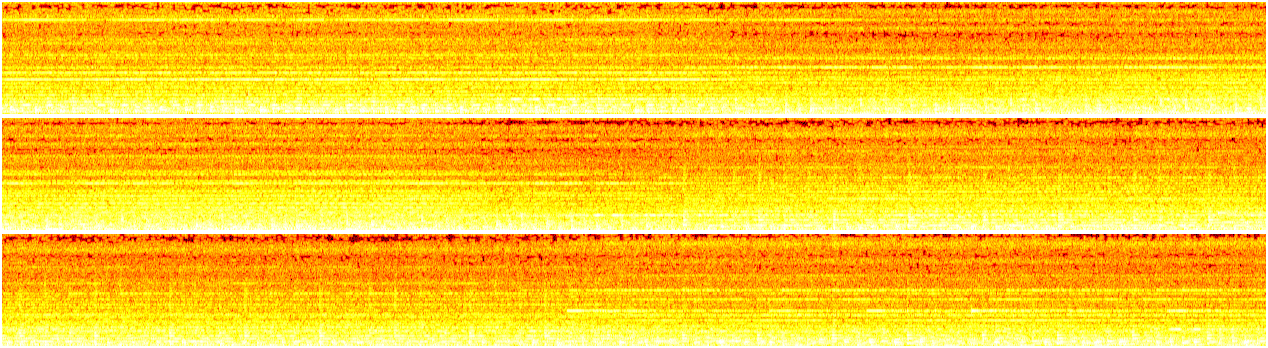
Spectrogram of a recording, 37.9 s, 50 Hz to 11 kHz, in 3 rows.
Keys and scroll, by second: 2.2 Return, 2.2 typing, 4.4 4, 4.4 0, 7.2 n, 10.0 ctrl+b, 20.7 x, 23.5 typing, 24.0 Return, 27.4 z, 29.2 Escape, 36.6 n.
